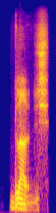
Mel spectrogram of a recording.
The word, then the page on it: bludge: British English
